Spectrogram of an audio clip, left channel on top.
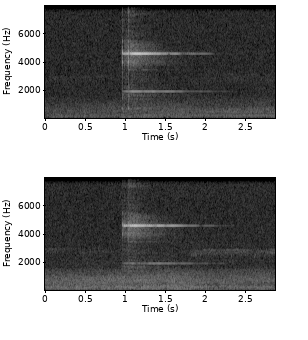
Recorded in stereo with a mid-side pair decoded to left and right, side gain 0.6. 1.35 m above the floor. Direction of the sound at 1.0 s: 35° left.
